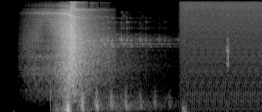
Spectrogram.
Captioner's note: sound effect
